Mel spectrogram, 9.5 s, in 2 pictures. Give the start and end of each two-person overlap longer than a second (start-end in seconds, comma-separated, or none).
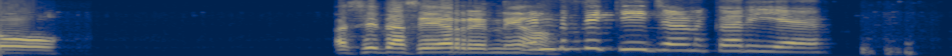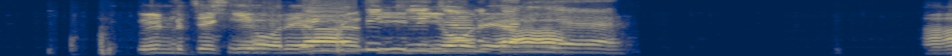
5.6-7.4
